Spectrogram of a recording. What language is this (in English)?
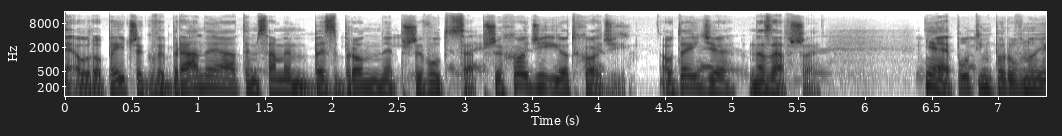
Polish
